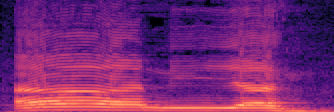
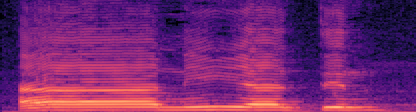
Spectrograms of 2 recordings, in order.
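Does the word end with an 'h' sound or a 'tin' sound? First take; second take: h; tin. First: The word ends with a silent-vowel 'h' sound. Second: The word ends with a full 'tin' syllable. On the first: The reader stops at the end of the verse. "ketika kita ingin wakaf atau berhenti, maka dia dibaca dengan aniyah" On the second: The reading continues without stopping. "Seperti contoh aniyatin"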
